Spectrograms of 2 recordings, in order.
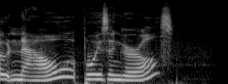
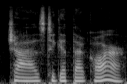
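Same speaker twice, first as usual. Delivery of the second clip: ordinary delivery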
